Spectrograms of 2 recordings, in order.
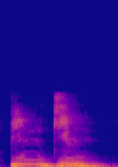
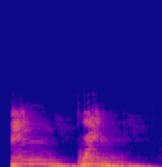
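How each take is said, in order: First: The g is followed directly by 'ee', no 'u'. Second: The g is followed by a 'u' glide before 'ee'. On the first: The speaker calls it wrong. "Se a vogal U não fosse pronunciada, nós pronunciaríamos essa palavra da seguinte forma" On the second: The speaker calls it right. "Nós lemos pinguim, guim. Observem que, nesse caso, a vogal U é pronunciada"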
